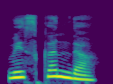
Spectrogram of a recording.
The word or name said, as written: ವಿಸ್ಕಂದ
